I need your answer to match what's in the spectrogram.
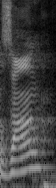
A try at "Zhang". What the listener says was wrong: I think it's pronounced Zhang. I'm pretty sure an A in China is A.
